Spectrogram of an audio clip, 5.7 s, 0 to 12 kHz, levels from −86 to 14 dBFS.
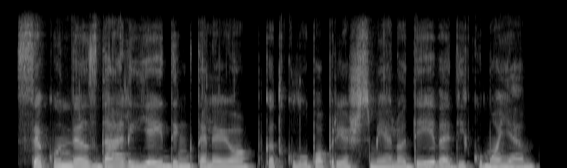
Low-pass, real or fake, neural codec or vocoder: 10.8 kHz; real; none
